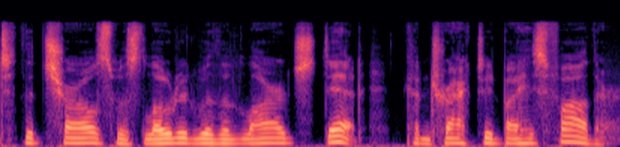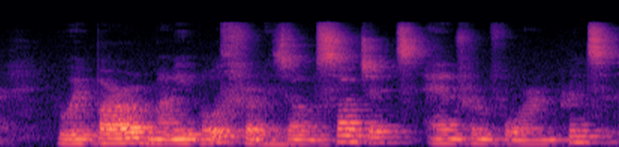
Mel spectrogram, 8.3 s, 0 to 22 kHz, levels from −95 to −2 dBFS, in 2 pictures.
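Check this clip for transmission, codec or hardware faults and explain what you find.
One fault appears, a switch to a distant microphone, from 4.03 s to the end of the speech. The close microphone's feed most likely dropped out or was left out, and the recording falls back to a pickup further from the talker. The sound changes abruptly at that point. The speech turns roomy and hollow and loses bass, and its level drops by roughly 10 dB. Room noise also becomes audible, sitting roughly 35 dB below the speech.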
